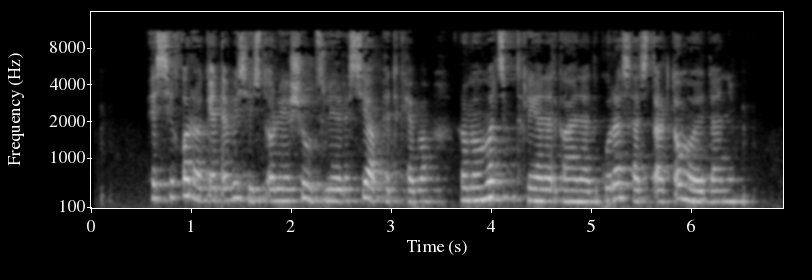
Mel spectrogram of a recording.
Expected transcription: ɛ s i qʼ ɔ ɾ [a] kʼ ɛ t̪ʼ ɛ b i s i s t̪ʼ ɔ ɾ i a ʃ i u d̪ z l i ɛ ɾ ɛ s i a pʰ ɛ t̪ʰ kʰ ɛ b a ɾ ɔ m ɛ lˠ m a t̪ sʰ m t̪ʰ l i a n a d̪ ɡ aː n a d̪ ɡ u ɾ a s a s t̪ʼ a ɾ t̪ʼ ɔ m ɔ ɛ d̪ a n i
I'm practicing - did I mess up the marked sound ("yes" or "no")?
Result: no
